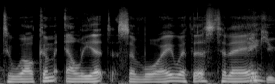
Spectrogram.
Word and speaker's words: Savoy: How would you like us to pronounce it? Savoy Savoy. would be sufficient. I do Savoy would be appreciate We would that. like you to say Savoy. That's how it's pronounced.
